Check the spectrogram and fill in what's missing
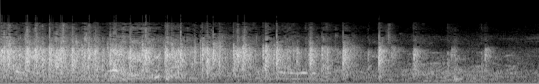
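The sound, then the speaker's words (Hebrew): Audience applause for the announced first-place prize winner: a dense, steady patter of many hands clapping that gradually thins into scattered, separate claps as it fades toward the end. “כפיים רבותיי”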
